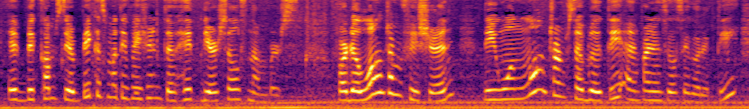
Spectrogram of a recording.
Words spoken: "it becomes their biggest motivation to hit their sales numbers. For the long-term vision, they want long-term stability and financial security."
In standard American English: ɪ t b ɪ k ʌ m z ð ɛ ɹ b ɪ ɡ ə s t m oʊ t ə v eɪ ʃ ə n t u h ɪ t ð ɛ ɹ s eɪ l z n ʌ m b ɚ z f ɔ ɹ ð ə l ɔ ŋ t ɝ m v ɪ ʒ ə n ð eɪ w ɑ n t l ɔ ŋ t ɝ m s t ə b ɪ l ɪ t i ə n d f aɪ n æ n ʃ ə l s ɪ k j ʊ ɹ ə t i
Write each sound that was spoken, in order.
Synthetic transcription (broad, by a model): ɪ t b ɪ k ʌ m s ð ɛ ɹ b ɪ ɡ ə s t m oʊ t ə v eɪ ʃ ə n t u h ɪ t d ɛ ɹ s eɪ l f n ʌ m b ɚ s f ɔ ɹ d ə l ɔ ŋ t ɝ m f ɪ ʃ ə n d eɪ w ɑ n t l ɔ ŋ t ɝ m s t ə b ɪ l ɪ t i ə n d f aɪ n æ n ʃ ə l s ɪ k j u ɹ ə t i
